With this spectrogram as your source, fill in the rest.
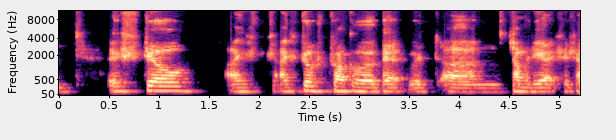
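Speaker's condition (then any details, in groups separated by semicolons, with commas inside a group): Cerebral palsy; from birth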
